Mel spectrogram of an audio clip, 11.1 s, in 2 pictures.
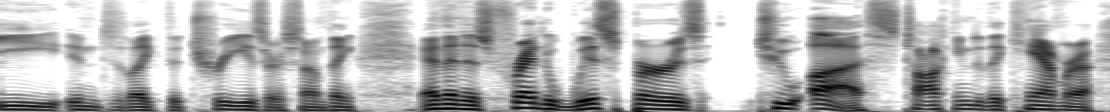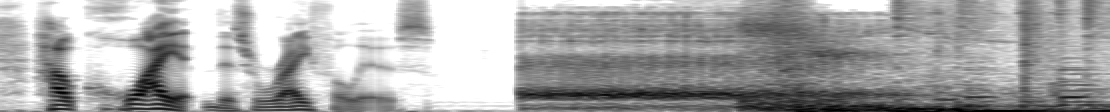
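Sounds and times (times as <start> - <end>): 
speech: 0.0 - 9.8
snoring: 8.2 - 10.4.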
